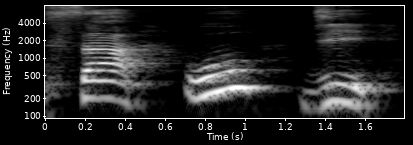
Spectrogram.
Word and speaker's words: saúde: E você percebe que também tem um acento agudo e o U ele fica isolado em uma sílaba, tá bom? O U fica isolado numa sílaba, ou seja, sa-u-de. O U fica separado do A.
